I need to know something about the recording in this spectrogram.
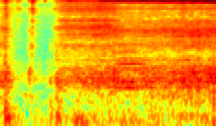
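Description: Faint, steady hiss of an e-cigarette drag: air drawn through a vape atomizer as its coil fires, starting about half a second in.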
